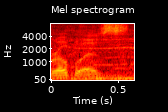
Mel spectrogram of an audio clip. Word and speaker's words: Robles: Fighting out of San Juan, Puerto Rico, La Chica de Hola, Hola, Nahir Robles. See, I was going to tell you guys, you got to roll your R, but Shane did it for you.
